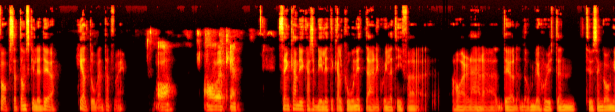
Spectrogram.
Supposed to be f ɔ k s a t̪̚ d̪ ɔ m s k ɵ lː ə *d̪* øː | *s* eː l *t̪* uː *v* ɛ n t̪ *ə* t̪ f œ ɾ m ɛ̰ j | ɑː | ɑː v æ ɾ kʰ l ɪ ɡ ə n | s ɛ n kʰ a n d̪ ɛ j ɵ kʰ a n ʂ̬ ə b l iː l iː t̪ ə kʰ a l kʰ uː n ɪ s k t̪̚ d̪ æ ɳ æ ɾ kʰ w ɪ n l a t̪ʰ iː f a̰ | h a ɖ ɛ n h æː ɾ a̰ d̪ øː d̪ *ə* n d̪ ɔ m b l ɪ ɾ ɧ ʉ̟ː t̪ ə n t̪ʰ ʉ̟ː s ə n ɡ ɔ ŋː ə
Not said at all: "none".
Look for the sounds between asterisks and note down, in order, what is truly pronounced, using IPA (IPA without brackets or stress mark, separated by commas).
d̪, h, t̪, v, a, ə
